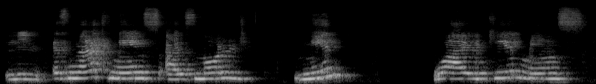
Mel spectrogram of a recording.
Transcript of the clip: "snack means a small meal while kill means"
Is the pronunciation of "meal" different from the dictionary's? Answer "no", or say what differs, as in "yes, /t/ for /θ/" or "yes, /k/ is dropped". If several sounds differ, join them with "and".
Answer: yes, /n/ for /l/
